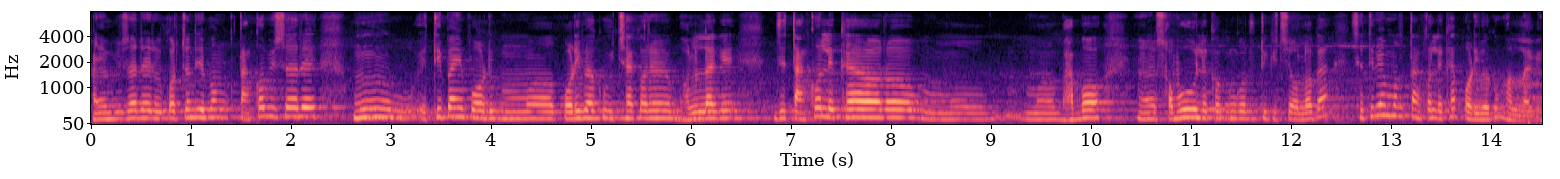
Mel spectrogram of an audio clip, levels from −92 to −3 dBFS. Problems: background sounds at intervals, background conversations at intervals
